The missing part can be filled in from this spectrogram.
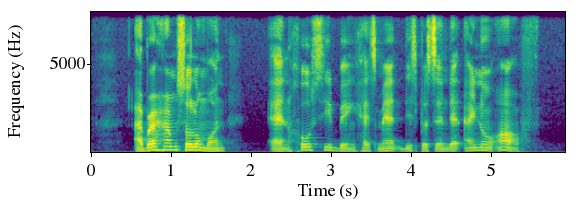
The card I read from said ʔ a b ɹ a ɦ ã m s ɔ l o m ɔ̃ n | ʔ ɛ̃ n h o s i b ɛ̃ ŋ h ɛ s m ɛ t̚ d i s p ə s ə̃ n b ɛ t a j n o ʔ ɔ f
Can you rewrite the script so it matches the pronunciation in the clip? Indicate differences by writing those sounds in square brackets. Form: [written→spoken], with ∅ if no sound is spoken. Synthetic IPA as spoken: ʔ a b ɹ a ɦ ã m s ɔ l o m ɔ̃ n | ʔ ɛ̃ n h o s i b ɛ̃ ŋ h ɛ s m ɛ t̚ d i s p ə s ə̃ n [b→d] ɛ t a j n o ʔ ɔ f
